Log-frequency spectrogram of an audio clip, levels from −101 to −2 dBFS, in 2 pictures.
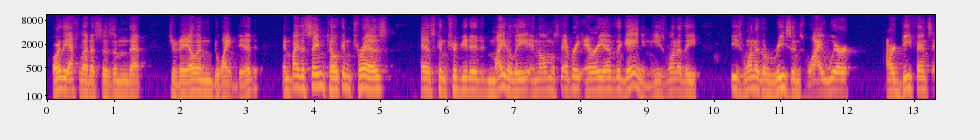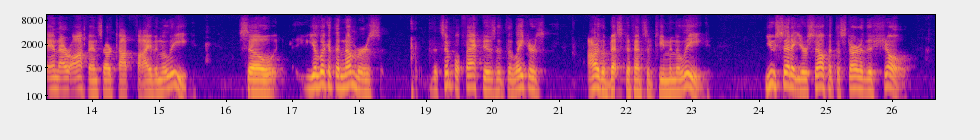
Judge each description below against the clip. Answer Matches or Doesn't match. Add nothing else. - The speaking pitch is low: Matches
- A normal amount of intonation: Matches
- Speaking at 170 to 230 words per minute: Matches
